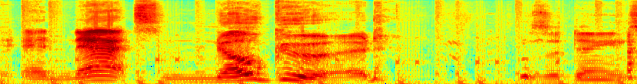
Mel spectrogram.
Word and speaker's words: Zidane: given Japanese phonetics and they always pronounce the e it is always pronounced it's never that talen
